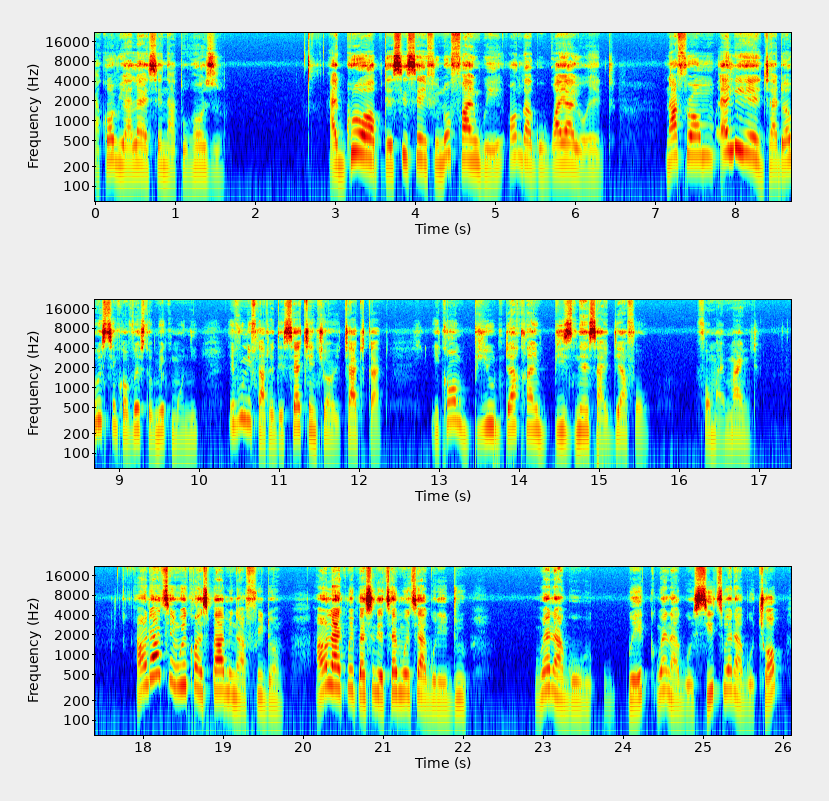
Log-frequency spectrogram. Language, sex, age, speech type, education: Nigerian Pidgin, female, 15-29, spontaneous, tertiary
